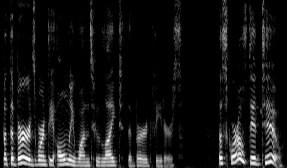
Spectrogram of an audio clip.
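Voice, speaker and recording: A woman reading a children's storybook aloud in a deliberate, expressive teacher's manner. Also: mid-range voice.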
